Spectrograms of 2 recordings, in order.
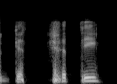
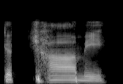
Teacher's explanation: Note, by the way, that for the first person, this a is always lengthened. It's gachami. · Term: long a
